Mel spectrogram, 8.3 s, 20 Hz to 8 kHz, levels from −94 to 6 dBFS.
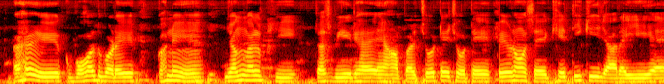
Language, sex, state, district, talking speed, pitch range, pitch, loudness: Hindi, male, Maharashtra, Nagpur, 130 wpm, 125-150 Hz, 135 Hz, -19 LUFS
